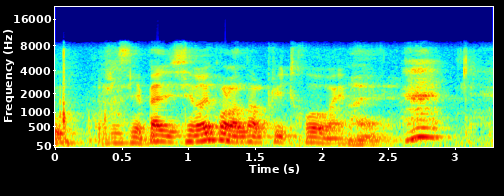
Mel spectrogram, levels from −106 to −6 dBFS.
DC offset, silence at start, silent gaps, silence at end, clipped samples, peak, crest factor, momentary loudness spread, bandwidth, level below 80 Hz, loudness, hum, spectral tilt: under 0.1%; 0 s; none; 0 s; under 0.1%; -2 dBFS; 18 dB; 12 LU; 9 kHz; -44 dBFS; -20 LUFS; none; -6 dB/octave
